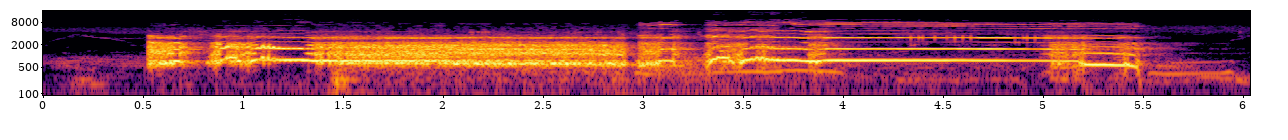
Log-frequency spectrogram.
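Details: Domestic rooster giving a full crow lasting roughly five seconds, hoarse and strongly harmonic, holding a steady tone before a short break and a falling final note.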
